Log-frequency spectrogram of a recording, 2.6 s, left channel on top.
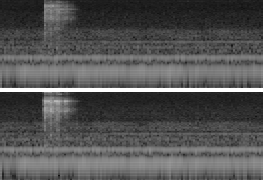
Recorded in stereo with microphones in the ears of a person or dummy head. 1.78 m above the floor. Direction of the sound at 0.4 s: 40° right (ahead or behind).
